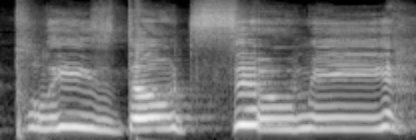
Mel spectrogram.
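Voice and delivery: high, slow, loud begging; pleading wail. A narrator's reading. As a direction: beg desperately, dragging the words. Ed begs the manager.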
